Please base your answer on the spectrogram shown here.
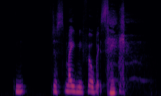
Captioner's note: laughs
